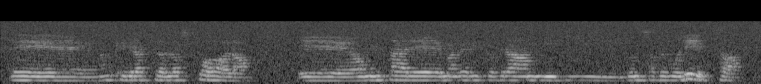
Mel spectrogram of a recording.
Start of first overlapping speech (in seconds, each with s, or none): none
